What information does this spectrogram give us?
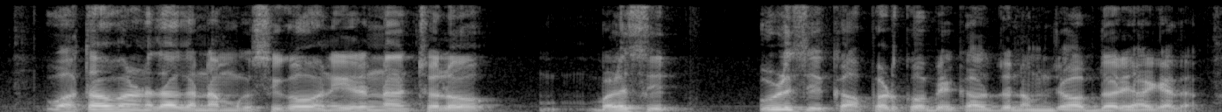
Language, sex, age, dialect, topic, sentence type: Kannada, male, 56-60, Northeastern, agriculture, statement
